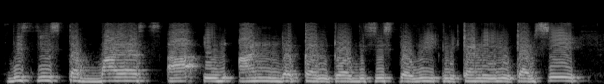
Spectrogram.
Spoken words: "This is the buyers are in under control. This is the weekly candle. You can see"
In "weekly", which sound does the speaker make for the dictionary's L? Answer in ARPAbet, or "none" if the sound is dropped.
L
